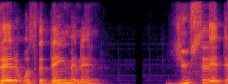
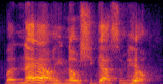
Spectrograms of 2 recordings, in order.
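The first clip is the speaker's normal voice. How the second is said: ordinary talk, nothing marked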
